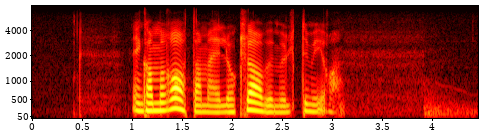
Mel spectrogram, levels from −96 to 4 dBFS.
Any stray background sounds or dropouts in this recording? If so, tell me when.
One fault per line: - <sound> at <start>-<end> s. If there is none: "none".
none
